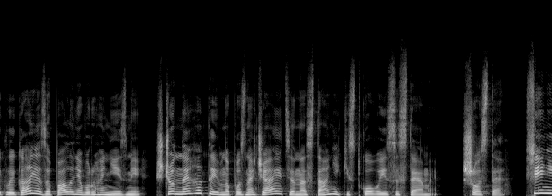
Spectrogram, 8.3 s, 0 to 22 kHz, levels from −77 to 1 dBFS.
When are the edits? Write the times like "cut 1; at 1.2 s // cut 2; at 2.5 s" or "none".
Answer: none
